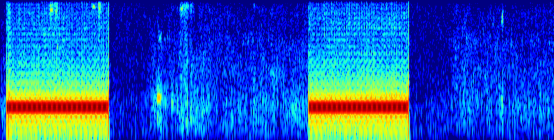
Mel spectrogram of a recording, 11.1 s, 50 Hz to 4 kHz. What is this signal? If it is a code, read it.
Ringback tone (North America), 440 + 480 Hz.
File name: out- - - - - .6195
